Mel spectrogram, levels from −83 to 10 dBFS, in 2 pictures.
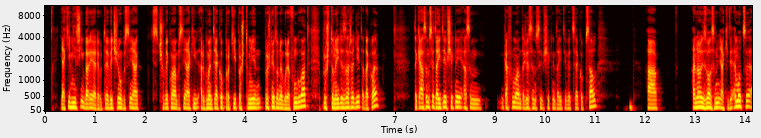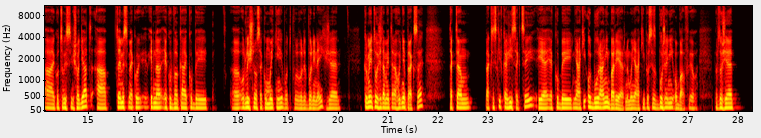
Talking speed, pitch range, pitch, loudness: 225 wpm, 130-145 Hz, 135 Hz, -19 LUFS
